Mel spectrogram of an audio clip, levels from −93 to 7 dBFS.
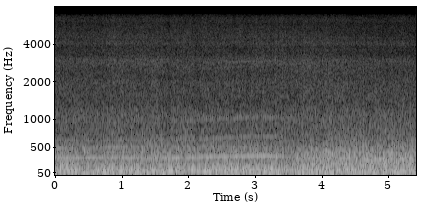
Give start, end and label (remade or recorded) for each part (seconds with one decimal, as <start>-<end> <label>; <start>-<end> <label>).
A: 0.0-1.7 recorded; 1.7-2.3 remade; 2.3-5.4 recorded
